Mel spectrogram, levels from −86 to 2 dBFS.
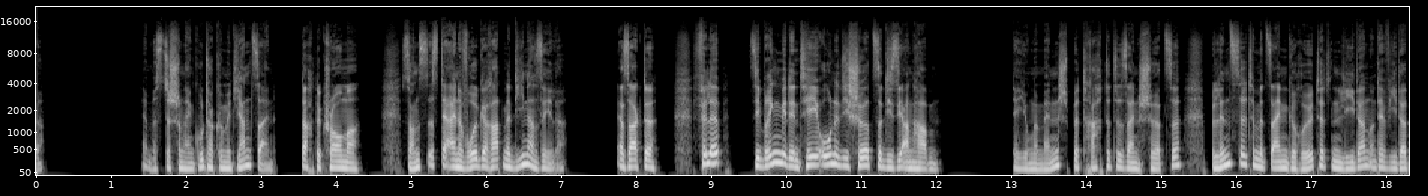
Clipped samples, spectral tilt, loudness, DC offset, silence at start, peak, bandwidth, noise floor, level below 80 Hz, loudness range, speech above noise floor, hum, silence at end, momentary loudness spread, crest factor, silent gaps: under 0.1%; -6 dB/octave; -19 LUFS; under 0.1%; 0 s; -2 dBFS; 15 kHz; under -90 dBFS; -48 dBFS; 5 LU; over 72 dB; none; 0.05 s; 13 LU; 18 dB; 0.58-0.75 s, 0.88-1.36 s, 7.49-7.72 s, 12.69-13.00 s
